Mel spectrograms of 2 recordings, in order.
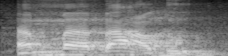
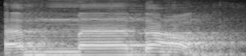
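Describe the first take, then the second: First: The last word ends on a short vowel. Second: The last word ends on a bare consonant.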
